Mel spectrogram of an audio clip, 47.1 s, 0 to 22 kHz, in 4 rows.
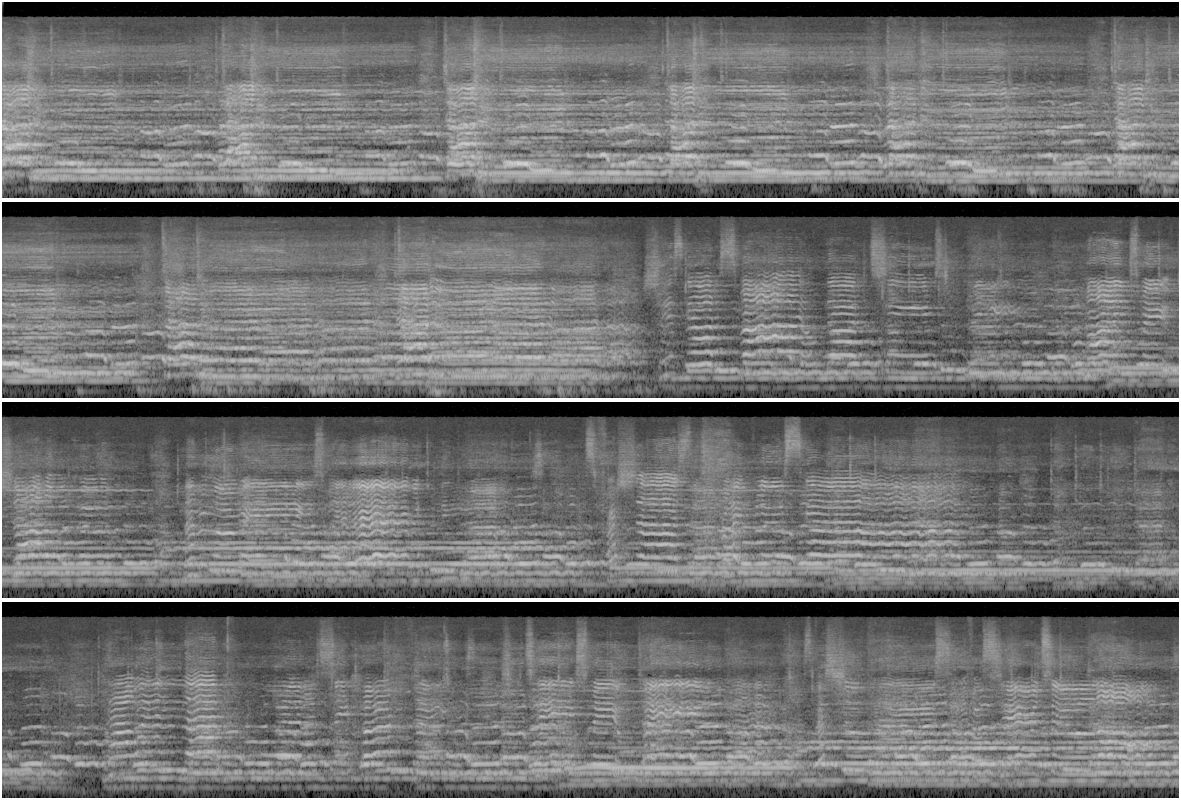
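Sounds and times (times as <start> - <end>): female a cappella group singing: 0.0 - 47.0.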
